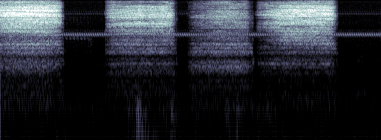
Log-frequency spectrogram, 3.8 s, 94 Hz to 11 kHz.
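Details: Four loud, drawn-out hissing screeches come from barn owl nestlings begging from their mother at an Israeli nest in 2022. Each lasts over half a second with brief silences between, backed by a faint steady whine.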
